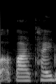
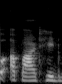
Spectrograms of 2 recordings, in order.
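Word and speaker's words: apartheid: अपार्थाइड के 2 pronunciations होते हैं। यूके इंग्लिश में इसको अपार्थाइड बोला जाता है और अमेरिकन इंग्लिश में इसको अपार्थाइड बोला जाता है।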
